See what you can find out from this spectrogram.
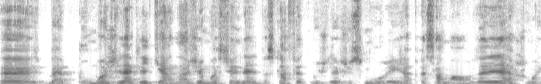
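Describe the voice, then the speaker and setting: The background is silent on this very clean recording. A man is talking. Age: 60s. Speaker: author. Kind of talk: podcast interview. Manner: halting.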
